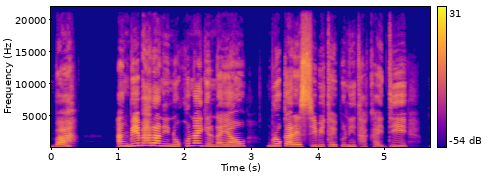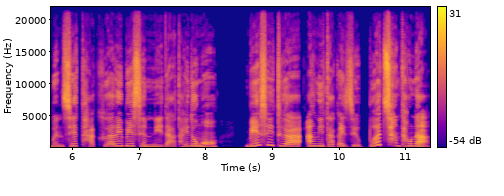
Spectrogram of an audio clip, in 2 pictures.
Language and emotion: Bodo, surprised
